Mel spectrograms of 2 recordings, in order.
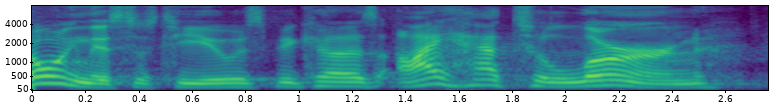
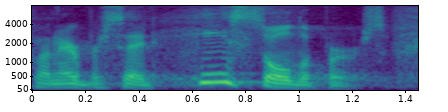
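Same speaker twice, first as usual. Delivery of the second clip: he lifted out of a lower-pitched line; emphasize he as the contrasted word; stress on he; 4 semitones lower, 5 dB quieter than usual. Shown as a demonstration. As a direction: point up the word he. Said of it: "they have six different meanings".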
